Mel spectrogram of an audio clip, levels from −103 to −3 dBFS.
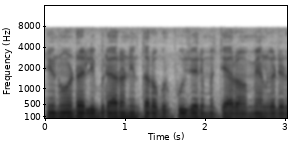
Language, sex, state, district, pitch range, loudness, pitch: Kannada, male, Karnataka, Raichur, 110-115 Hz, -14 LUFS, 110 Hz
